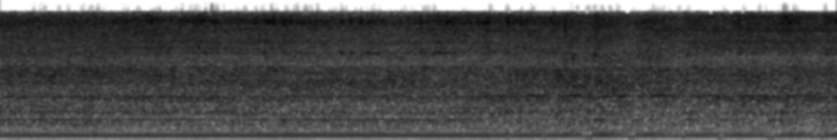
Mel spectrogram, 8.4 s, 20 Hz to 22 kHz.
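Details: Coleman Powermate 6560 generator, after the fix for running only on choke (carburetor gaskets had been in the wrong order; oil was overfull and smelled of gas), with a 1000 W heater connected but switched off, while the bolt is adjusted toward 60 Hz at 120 V: steady hum, firm unwavering beat, no surging or hunting; normal running.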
